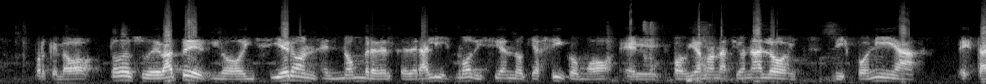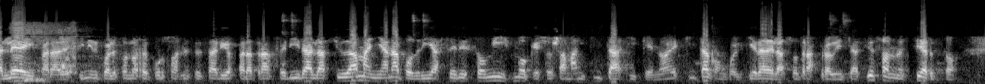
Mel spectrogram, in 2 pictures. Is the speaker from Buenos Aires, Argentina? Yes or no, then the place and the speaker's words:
yes; Buenos Aires, Argentina; yo, como porteña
